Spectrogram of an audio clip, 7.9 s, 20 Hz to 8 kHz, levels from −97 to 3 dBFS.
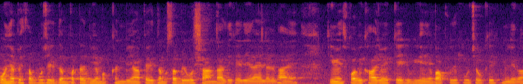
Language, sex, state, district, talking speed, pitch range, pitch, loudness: Hindi, male, Haryana, Rohtak, 250 wpm, 135-140 Hz, 140 Hz, -20 LUFS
